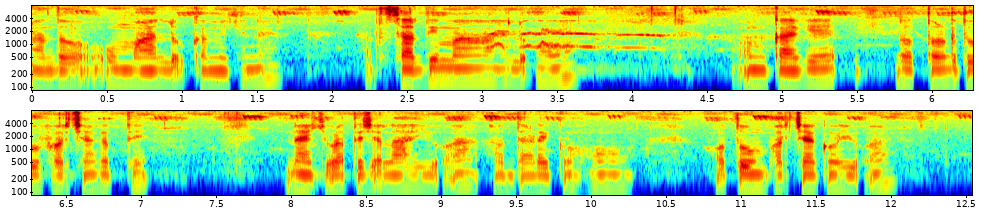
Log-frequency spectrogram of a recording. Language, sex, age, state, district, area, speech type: Santali, male, 18-30, West Bengal, Bankura, rural, spontaneous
